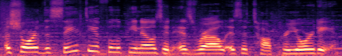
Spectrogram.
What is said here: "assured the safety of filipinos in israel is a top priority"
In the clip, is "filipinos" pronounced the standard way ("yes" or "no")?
yes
